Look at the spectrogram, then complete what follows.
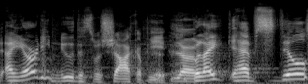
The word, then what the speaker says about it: Shakopee: shakopee and if you didn't know we say shakopee all the time and hit it all the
